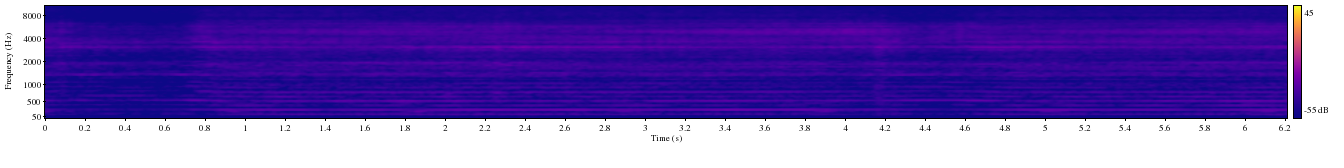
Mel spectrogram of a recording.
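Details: SX2.7 CNC mill conversion with NSK ATC spindle cutting a steel lathe leadscrew handle: harsh high screech with choppy chatter about three times a second on the ramp, cutter struggling, cause unknown.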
